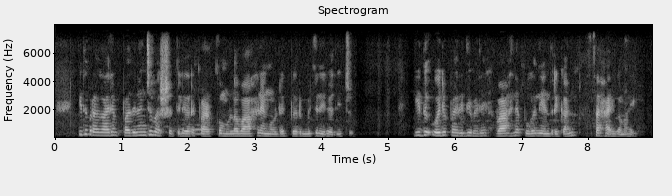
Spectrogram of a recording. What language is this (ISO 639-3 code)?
mal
